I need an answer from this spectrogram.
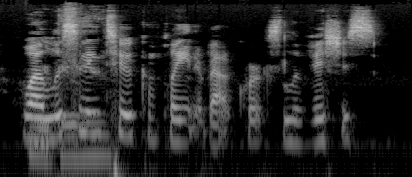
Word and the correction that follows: lascivious: Wait, how do you say that word? – I think it's lavicious. I think you have it. – Oh, because that's not how it's spelled. Because it's L-A-S-C-I-V. Anyway. Lavicious behavior. Lascivious behavior.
